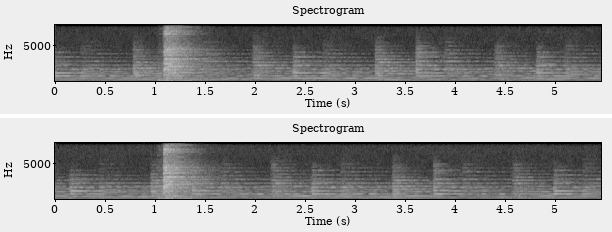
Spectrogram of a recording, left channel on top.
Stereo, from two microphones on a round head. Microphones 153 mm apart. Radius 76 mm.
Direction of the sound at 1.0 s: 45° right (ahead or behind).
